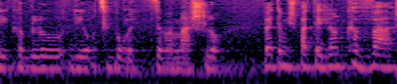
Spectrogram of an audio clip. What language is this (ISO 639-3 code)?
heb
